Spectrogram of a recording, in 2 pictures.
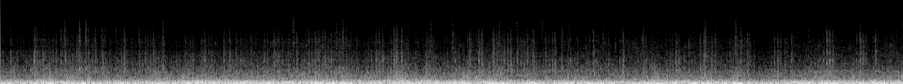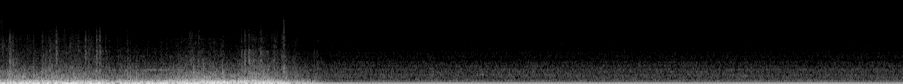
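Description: Car driving on a gravel road, heard from inside the cabin: a loud low tyre and road rumble with stones clicking and pinging against the car. About twelve seconds in it drops abruptly to a quiet, steady low hum.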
